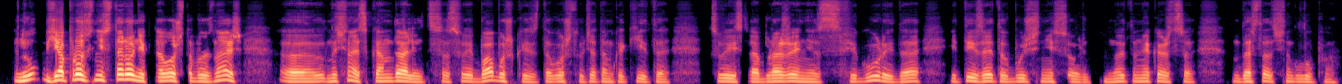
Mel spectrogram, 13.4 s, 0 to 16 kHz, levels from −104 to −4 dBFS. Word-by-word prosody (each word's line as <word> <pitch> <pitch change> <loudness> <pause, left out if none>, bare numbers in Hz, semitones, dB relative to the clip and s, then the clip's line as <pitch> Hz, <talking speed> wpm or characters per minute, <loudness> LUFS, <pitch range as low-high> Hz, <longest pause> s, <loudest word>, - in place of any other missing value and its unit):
Ну, 195 +10 +4
я 185 +1 +7
просто 205 -1 +7
не 195 - +3
сторонник 220 -5 +7
того, 160 +1 +5
чтобы, 140 -3 -2
знаешь, 180 +8 +1 0.4
э, 130 -3 +2
начинать 140 +2 -2
скандалить 145 -6 +1
со 130 -3 -8
своей 140 +2 -3
бабушкой 150 -3 -1
из-за 110 -2 -10
того, 130 0 -3
что 125 - -14
у - - -7
тя 135 - -4
там 125 -2 -7
какие-то 120 -2 -7 0.4
свои 135 -2 -1
соображения 130 0 0
с 105 - -10
фигурой, 135 +1 -2
да, 130 +4 -3 0.3
и 130 - -9
ты 155 +8 -2
из-за 140 -1 +1
этого 135 -3 -1
будешь 130 0 -5
с - - -23
ней 130 -1 -5
ссориться. 115 -4 -9
Но 125 +2 -7
это, 135 0 -5
мне 135 0 -2
кажется, 125 -4 -5 0.4
достаточно 130 +1 -4
глупо. 120 -3 -7
135 Hz, 180 wpm, -21 LUFS, 125-150 Hz, 0.4 s, я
